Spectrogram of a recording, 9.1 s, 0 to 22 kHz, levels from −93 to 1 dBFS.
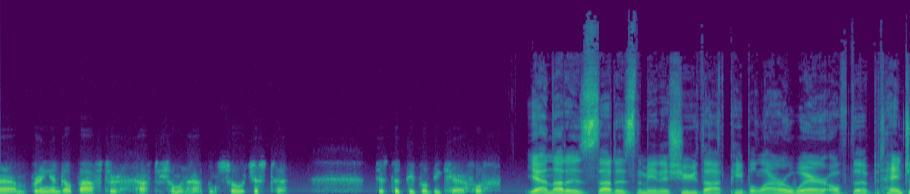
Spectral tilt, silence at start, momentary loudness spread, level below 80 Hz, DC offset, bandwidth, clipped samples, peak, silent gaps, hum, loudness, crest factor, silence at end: -4 dB/octave; 0 s; 12 LU; -60 dBFS; under 0.1%; 19 kHz; under 0.1%; -2 dBFS; none; none; -23 LUFS; 22 dB; 0 s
